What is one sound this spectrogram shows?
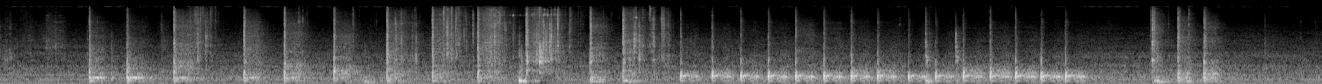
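A brush scrubs a hard surface with quick, rough strokes.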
